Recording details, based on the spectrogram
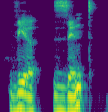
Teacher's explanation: And I know it ends in a D, but words that end in a D make a T sound in German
